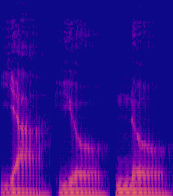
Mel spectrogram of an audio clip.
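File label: "yayono", concatenated syllables; Affixing experiment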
